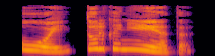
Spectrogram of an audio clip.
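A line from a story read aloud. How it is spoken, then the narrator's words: Muffled groan. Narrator (Russian): простонала она, уткнувшись ладонями в лицо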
